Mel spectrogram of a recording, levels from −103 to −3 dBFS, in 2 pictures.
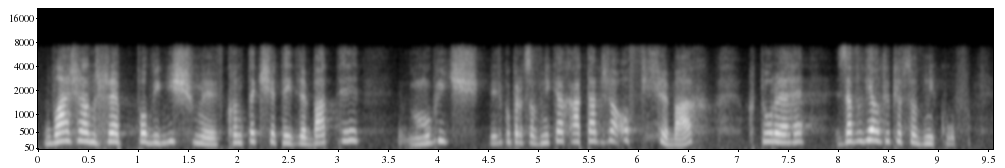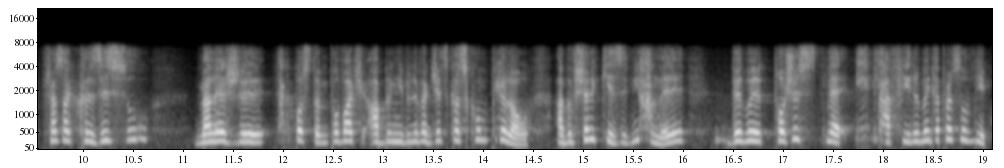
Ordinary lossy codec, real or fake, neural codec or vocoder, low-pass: Opus, 24 kbps; fake; codec, 16 kHz in and 24 kHz out, 0.6 kbps, FocalCodec, streaming, 2048 codes; 7.2 kHz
